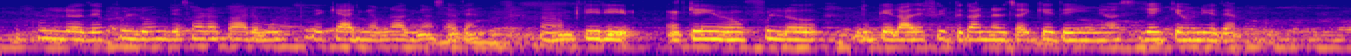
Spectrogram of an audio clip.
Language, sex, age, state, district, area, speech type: Dogri, female, 18-30, Jammu and Kashmir, Kathua, rural, spontaneous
